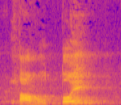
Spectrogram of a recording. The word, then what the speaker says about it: طاغوت: طاغوت توئے تین، اس کا صحیح نام ہے تین. توئے ویسے رائج ہو گیا ہے اس کا نام، اصل اس کا نام ہے تین زین. تا زبان کو تالو کے ساتھ لگائیں اور پھر اس کو تلفظ کریں تو ہوتا ہے تا.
